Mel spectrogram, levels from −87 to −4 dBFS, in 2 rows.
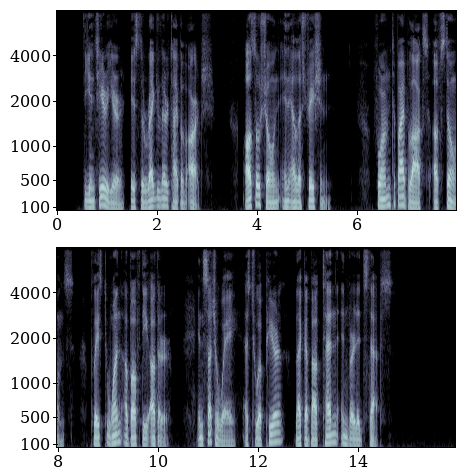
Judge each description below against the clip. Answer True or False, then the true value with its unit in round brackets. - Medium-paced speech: False (130 wpm)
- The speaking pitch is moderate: False (95 Hz)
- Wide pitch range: False (4.7 semitones)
